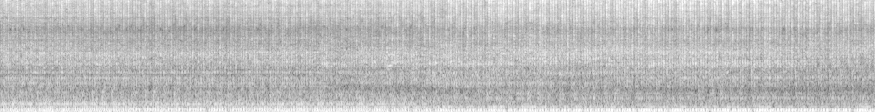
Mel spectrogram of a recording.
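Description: Deep, rough idle with a dull, uneven tapping under the exhaust note that does not settle; there's a knock inside the engine.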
